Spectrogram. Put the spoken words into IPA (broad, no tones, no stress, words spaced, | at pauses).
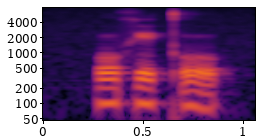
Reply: oxekʼo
